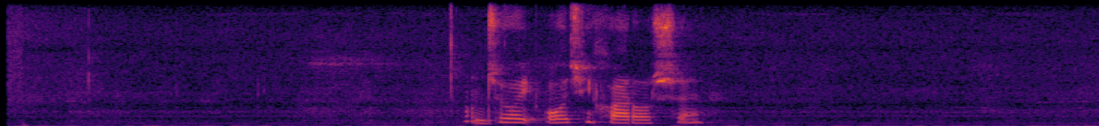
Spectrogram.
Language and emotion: Russian, neutral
